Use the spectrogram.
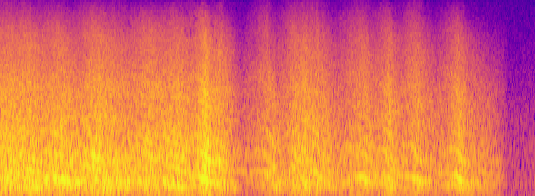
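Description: Race car engines in a stock-car racing video game roar and rev hard as the field accelerates after a restart, with rising and falling pitch sweeps from several cars passing close and loud before cutting off abruptly.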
